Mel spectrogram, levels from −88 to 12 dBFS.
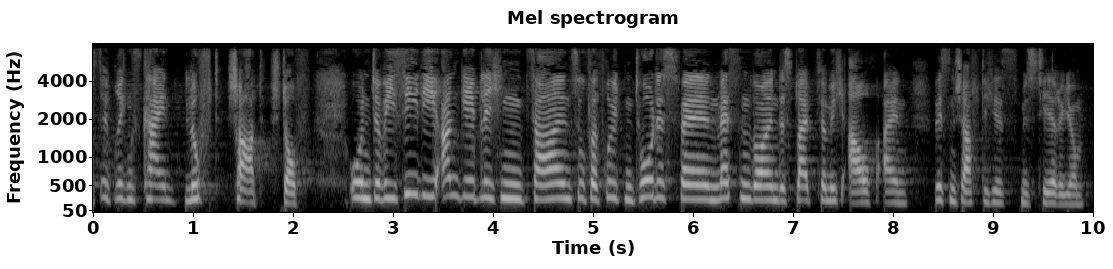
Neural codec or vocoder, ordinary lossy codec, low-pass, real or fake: none; none; 7.2 kHz; real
